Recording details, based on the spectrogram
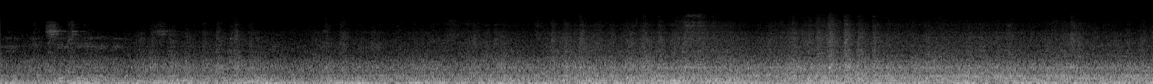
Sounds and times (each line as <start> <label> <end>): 0.0 Blue Line train 11.5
